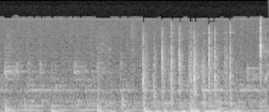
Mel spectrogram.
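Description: Fast typing on a computer keyboard while entering a name for a new folder: many light, rapid key clicks in an uneven patter, growing denser toward the end.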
